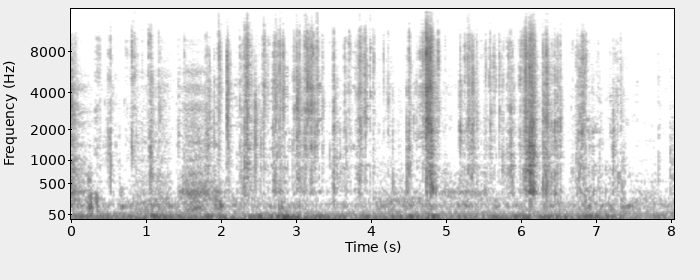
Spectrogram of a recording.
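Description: The foil wrapper of a 2019-20 Panini Mosaic basketball card pack being torn open and crinkled by hand: a run of faint crackles, with two louder crackles just before five seconds and about six seconds in, fading out near the end.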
